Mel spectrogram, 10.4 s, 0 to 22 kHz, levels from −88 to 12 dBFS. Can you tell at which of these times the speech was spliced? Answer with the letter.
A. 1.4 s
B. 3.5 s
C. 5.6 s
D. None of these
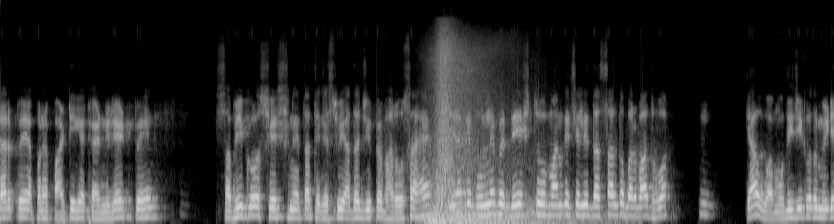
C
